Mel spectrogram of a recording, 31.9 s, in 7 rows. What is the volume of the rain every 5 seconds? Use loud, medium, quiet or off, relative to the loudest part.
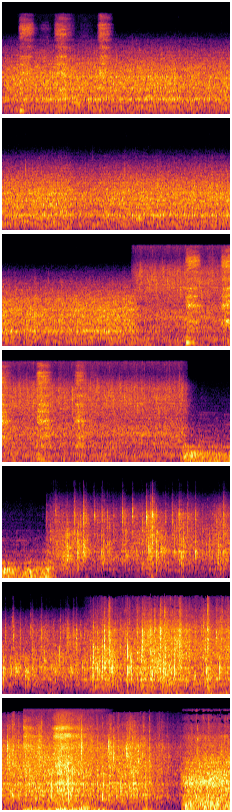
medium, medium, medium, medium, medium, loud, loud.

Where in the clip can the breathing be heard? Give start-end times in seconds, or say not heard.
0.3-2.2, 12.8-15.6, 27.8-29.5.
